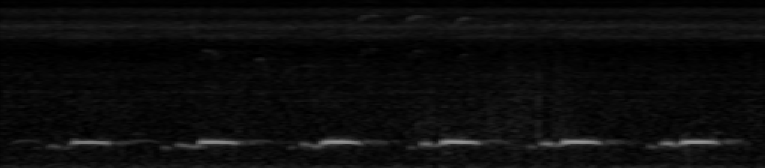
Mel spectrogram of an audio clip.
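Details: Wild ruddy ground dove, free in nature in Brazil, giving a steady run of soft mellow coos, each brief and level-pitched, spaced under a second apart, with faint insect drone above.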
